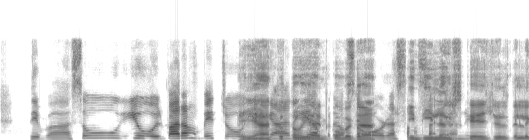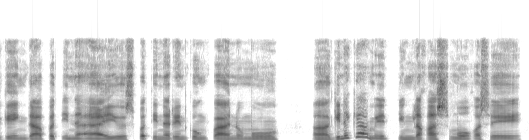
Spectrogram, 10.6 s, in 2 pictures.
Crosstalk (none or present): present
